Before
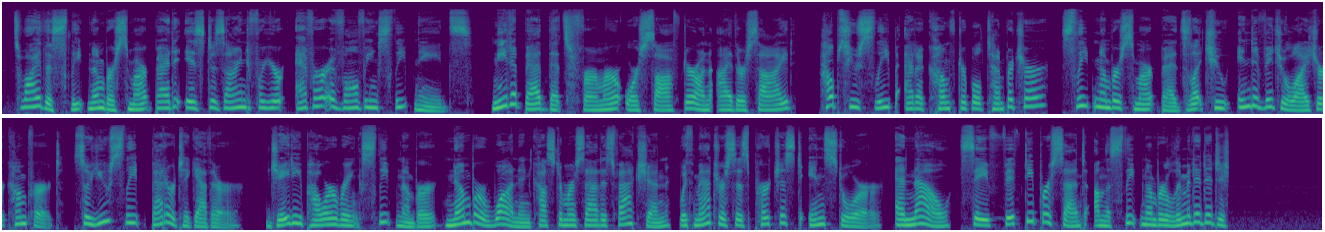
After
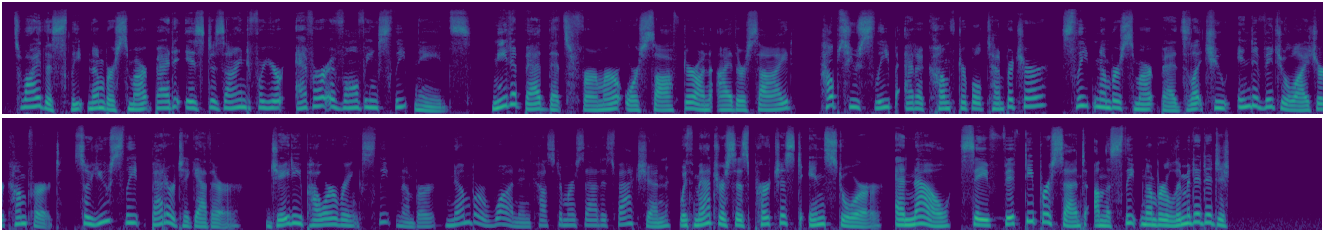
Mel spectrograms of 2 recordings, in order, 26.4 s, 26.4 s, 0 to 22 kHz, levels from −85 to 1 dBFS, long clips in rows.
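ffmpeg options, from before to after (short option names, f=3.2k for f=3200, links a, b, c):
-af "volume=1dB,afade=t=out:st=16.21:d=0.79:silence=0.398107,afade=t=in:st=19.3:d=0.93:silence=0.281838"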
